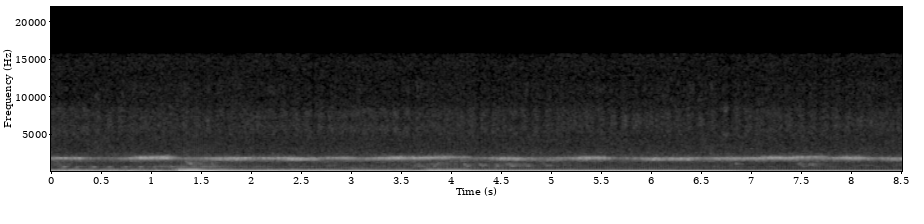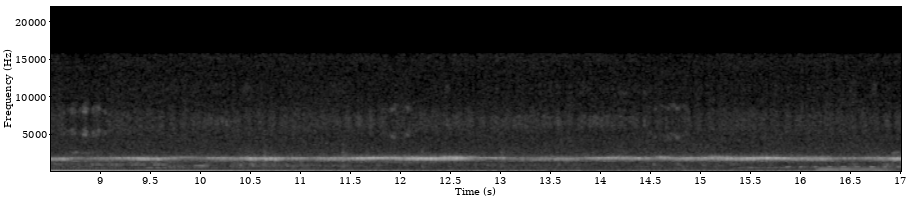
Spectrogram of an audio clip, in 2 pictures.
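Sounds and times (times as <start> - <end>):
soft low tones: 0.0 - 11.8
low hum: 0.0 - 11.9
high-pitched animal chorus: 0.0 - 12.4.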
